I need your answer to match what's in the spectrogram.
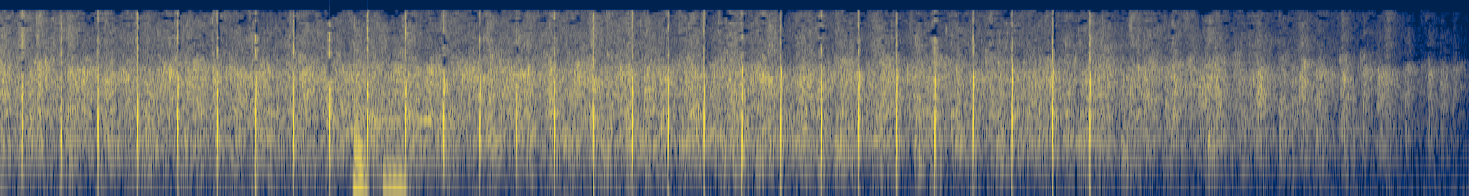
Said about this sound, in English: So if we can give a round of applause, guys.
